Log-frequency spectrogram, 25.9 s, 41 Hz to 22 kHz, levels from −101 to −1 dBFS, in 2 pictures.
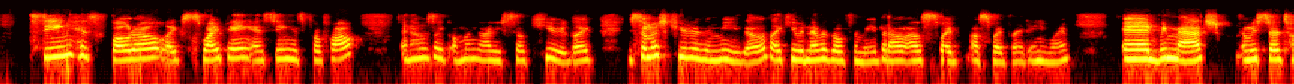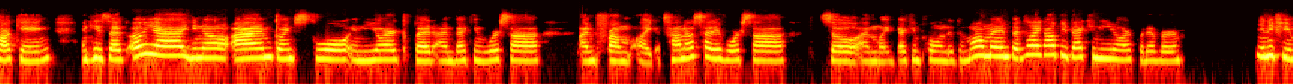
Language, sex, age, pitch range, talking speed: English, female, 20-39, 245-310 Hz, 225 wpm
